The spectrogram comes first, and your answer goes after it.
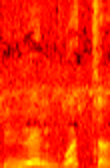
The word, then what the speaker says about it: Huelgoat: Oui, on est non loin de Huelgoat, c'est comme ça qu'il faut le prononcer.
